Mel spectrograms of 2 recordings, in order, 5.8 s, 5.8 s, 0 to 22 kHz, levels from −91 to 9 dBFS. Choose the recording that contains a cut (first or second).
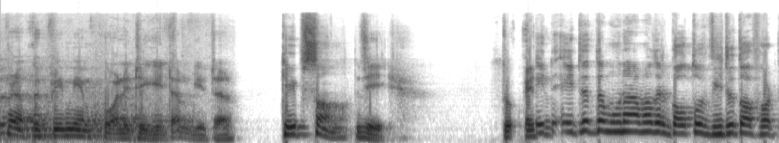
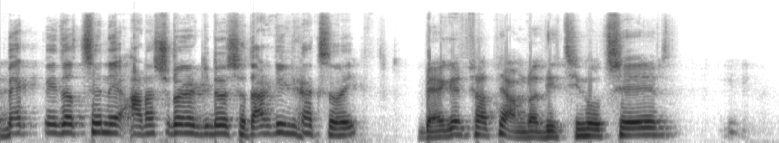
first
